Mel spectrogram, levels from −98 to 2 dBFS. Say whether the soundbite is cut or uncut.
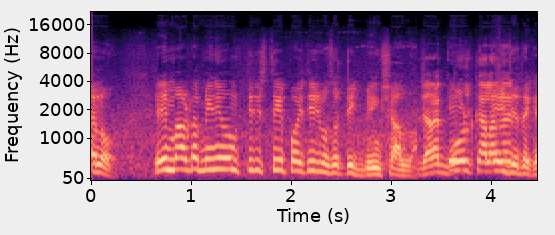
cut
